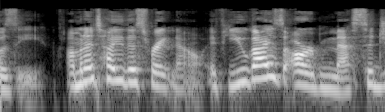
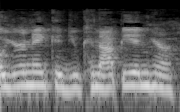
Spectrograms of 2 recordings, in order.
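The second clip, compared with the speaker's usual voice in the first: hushed scolding; 7 dB quieter than usual. Real, not acted. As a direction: scold quietly so the camera misses it. Scolding child under her breath.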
